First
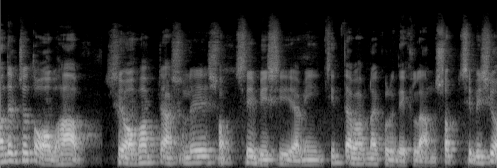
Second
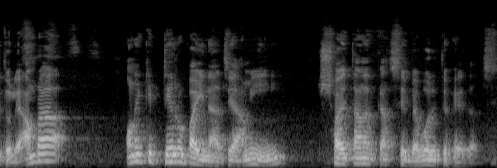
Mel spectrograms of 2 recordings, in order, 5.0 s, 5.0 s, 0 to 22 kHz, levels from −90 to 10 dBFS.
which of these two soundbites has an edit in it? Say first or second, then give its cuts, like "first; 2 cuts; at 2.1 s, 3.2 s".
first; 1 cut; at 1.0 s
